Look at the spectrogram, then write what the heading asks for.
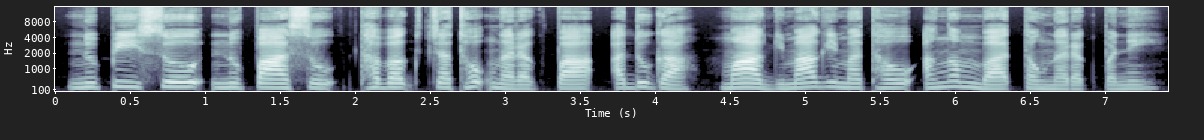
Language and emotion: Manipuri, neutral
